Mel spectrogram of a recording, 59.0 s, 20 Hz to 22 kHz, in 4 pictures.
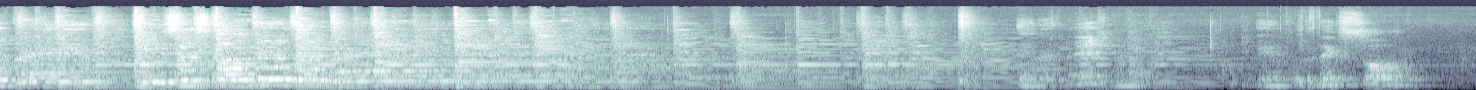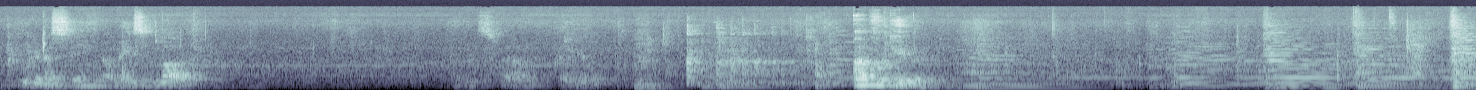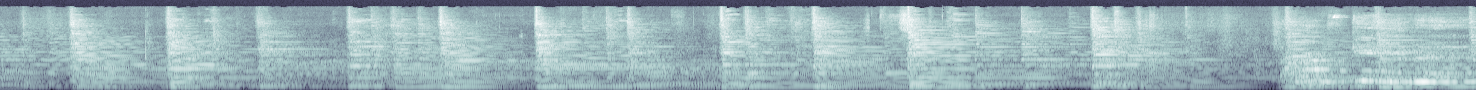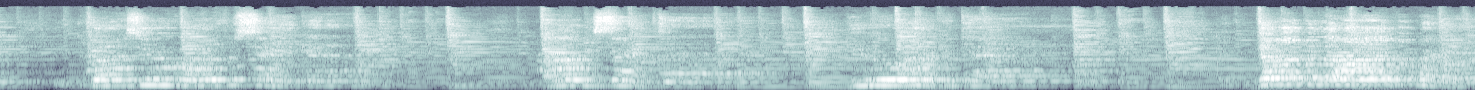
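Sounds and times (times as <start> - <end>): voices singing: 0.0 - 6.8, 42.2 - 48.2, 49.4 - 55.4, 56.5 - 59.0
strummed acoustic guitar: 0.0 - 12.1, 21.6 - 25.7, 26.4 - 59.0.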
